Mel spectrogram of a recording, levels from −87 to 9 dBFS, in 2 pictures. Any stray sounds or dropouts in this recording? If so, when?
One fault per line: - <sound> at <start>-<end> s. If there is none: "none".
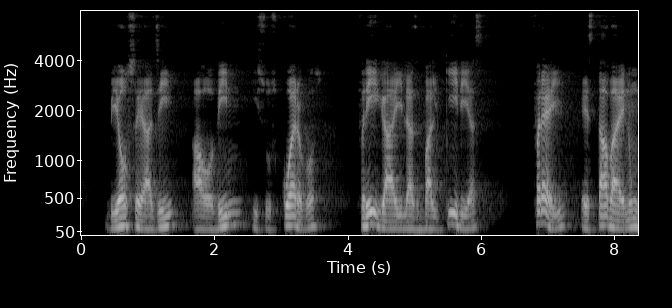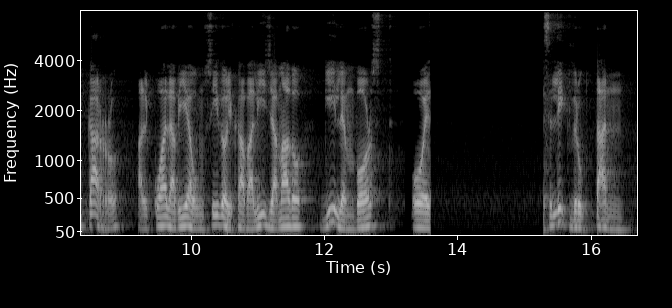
none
